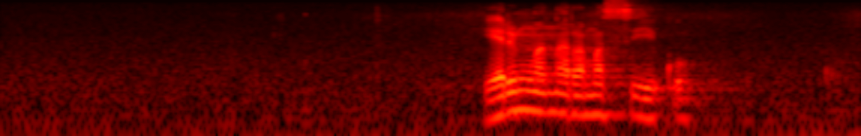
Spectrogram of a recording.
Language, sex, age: Tsonga, male, 20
